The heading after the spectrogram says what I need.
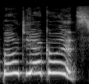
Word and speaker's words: btz: want to say like btz am I saying that right yeah btz yeah that's it apparently I mean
